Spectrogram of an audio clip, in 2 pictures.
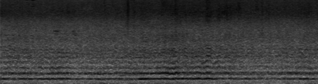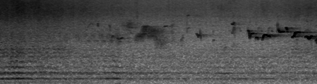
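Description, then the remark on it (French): Honeybees buzzing steadily as they crawl over a person's skin licking honey, a dense droning hum with shifting pitch that fills the whole clip, while faint bird chirps appear in the background toward the end. “Je les remercie, les abeilles, parce que le venin est aussi un bienfait.”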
